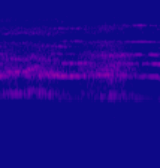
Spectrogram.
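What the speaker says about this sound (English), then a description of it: "Yes, he's a real rooster." A pet rooster living indoors lets out one long, sustained crow, fairly loud and close, filling the whole moment with no talking.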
